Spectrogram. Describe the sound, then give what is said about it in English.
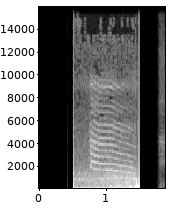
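A cat that seems unwell gives a single drawn-out meow, about one second long and moderately loud, followed by silence. “Well, meow to you too.”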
